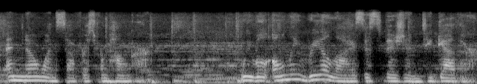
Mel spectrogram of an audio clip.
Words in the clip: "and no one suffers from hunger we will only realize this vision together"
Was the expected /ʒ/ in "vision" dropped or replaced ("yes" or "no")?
no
